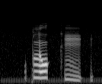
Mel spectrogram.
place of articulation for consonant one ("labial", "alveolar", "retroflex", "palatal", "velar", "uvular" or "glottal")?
labial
